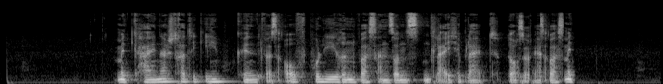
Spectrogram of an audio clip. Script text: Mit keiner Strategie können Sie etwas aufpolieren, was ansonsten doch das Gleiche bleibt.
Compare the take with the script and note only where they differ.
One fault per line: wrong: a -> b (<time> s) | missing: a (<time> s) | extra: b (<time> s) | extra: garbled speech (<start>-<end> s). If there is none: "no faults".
missing: Sie (2.6 s)
missing: doch das (4.3 s)
extra: garbled speech (5.1-5.8 s)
